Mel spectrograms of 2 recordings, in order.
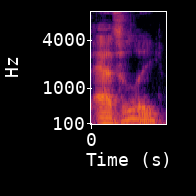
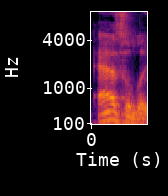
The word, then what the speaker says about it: Azalea: But not as bad as I thought they would be, and that was because of Azalee. That name is pronounced Azalee, even though it's spelled A-Z-A-L-E-A, like azalea.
